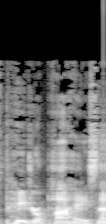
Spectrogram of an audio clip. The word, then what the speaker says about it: Pagés: He spells his last name, or his last name is spelled P A G E S. Uh, but it's Pedro Pagés.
